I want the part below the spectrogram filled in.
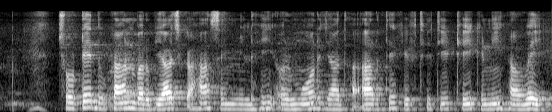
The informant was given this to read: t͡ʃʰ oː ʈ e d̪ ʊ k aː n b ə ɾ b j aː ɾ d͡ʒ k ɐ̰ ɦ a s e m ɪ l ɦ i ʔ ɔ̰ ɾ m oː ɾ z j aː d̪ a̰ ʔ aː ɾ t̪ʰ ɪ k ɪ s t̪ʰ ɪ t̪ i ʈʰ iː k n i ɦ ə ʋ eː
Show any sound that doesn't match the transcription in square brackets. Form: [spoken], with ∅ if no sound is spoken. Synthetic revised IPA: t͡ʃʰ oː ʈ e d̪ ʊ k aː n b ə ɾ b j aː [∅] d͡ʒ k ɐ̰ ɦ a s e m ɪ l ɦ i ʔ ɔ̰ ɾ m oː ɾ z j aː d̪ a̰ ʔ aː ɾ t̪ʰ ɪ k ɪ s t̪ʰ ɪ t̪ i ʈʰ iː k n i ɦ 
